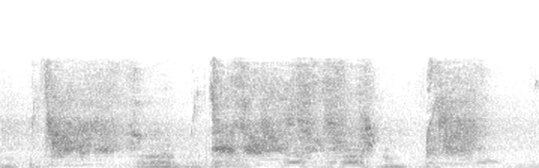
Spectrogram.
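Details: Loud, raspy screams from a monkey calling for help while another monkey chases it. Three strong bursts, each under a second long, with softer low grunting sounds between them.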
